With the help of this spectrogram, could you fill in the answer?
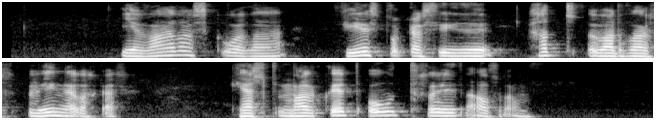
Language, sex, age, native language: Icelandic, male, 18-19, Icelandic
